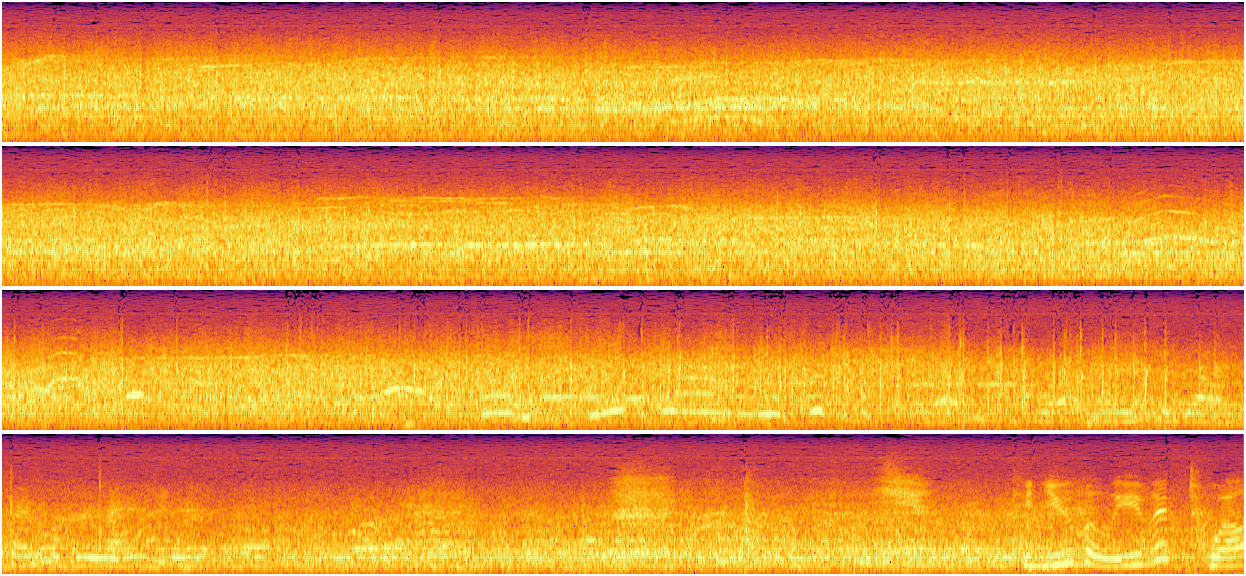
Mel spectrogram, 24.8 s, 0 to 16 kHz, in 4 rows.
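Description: A large arena crowd at a 1990 Skate Canada figure skating competition applauds steadily and loudly for the whole stretch, a dense wash of clapping with some crowd noise mixed in.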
